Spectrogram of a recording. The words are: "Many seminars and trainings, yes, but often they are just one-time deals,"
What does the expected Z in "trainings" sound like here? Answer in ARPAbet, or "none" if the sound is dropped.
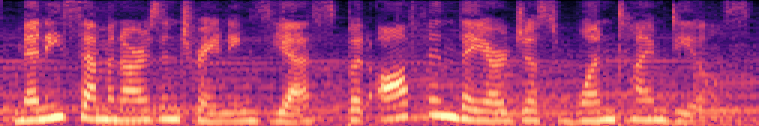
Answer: Z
